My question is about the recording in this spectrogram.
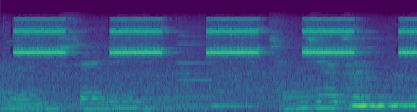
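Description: An electronic clock alarm buzzer beeping in a steady pattern: high, even beeps about half a second long, roughly once a second. A song with singing plays underneath.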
